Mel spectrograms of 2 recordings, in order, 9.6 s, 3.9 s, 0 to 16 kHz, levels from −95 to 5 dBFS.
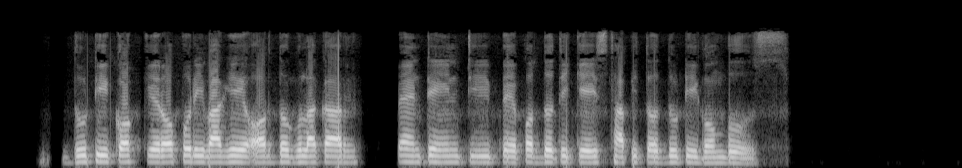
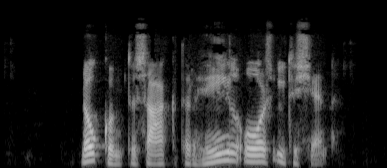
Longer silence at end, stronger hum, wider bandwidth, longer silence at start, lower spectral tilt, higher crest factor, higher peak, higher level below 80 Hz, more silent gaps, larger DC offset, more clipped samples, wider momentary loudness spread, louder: first, 1.9 s vs 0.65 s; neither; second, 8 kHz vs 10 kHz; second, 0.65 s vs 0.8 s; first, -7.5 dB/octave vs -4.5 dB/octave; second, 16 dB vs 24 dB; first, 0 dBFS vs -4 dBFS; first, -50 dBFS vs -60 dBFS; first, 3.81-3.92 s vs none; neither; neither; about the same, 8 LU vs 8 LU; first, -15 LUFS vs -26 LUFS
